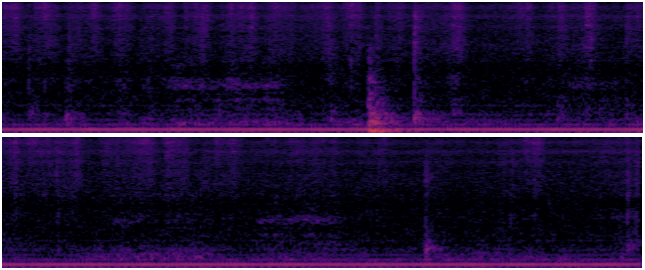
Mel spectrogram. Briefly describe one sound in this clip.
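A shaving brush swishes and squelches through lather on a face.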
